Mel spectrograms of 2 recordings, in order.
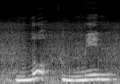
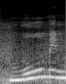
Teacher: حمزہ ساکن کو ہم پڑھیں گے لیکن واؤ کو نہیں پڑھیں گے اور یہ جھٹکے کے ساتھ ہوگا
